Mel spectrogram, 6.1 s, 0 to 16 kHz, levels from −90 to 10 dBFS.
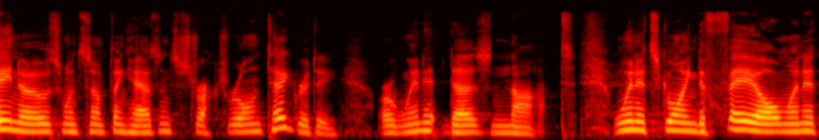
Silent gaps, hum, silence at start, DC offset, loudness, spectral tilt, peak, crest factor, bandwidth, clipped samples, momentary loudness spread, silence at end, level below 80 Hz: none; none; 0 s; under 0.1%; -31 LUFS; -6.5 dB/octave; -12 dBFS; 18 dB; 12.5 kHz; under 0.1%; 16 LU; 0 s; -72 dBFS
